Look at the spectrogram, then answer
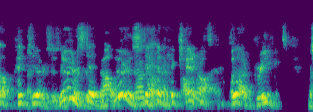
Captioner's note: overlapping chatter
